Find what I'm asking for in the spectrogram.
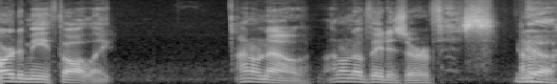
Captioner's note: laugh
